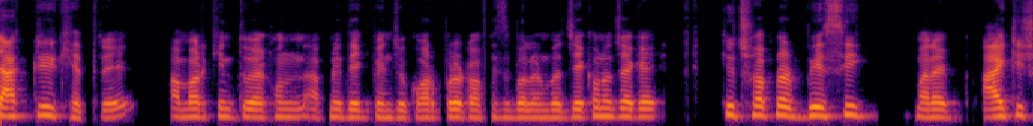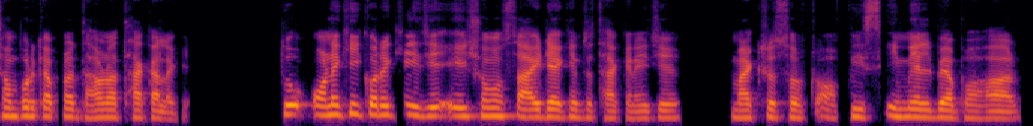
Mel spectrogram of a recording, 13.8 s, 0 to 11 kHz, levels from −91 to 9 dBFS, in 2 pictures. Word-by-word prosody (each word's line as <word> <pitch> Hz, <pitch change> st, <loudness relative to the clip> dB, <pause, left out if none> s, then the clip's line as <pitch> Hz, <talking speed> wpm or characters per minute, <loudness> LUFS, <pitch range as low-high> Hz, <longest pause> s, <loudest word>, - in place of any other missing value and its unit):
চাকরির 180 Hz, +2 st, +4 dB
ক্ষেত্রে, 155 Hz, -1 st, -4 dB, 0.4 s
আমার 165 Hz, 0 st, 0 dB
কিন্তু 165 Hz, -1 st, -5 dB
এখন 165 Hz, +1 st, -5 dB, 0.2 s
আপনি 165 Hz, +2 st, -4 dB
দেখবেন 155 Hz, 0 st, -1 dB
যে 155 Hz, -, 0 dB
কর্পোরেট 155 Hz, +1 st, +1 dB
অফিস 155 Hz, +1 st, -11 dB
বলেন 155 Hz, -1 st, 0 dB
বা 155 Hz, -, +2 dB
যেকোনো 175 Hz, +2 st, +1 dB
জায়গায় 170 Hz, -1 st, +2 dB, 0.4 s
কিছু 205 Hz, -3 st, 0 dB
আপনার 195 Hz, -2 st, +4 dB
বেসিক 190 Hz, +2 st, +4 dB, 0.4 s
মানে 160 Hz, 0 st, +3 dB, 0.4 s
আইটি 175 Hz, +3 st, +5 dB
সম্পর্কে 180 Hz, -1 st, +1 dB
আপনার 170 Hz, -1 st, -1 dB
ধারণা 155 Hz, +1 st, +2 dB
থাকা 150 Hz, -1 st, +2 dB
লাগে। 125 Hz, -, -9 dB, 0.6 s
তো -, -, +5 dB, 0.2 s
অনেকেই 210 Hz, +1 st, +3 dB
করে 205 Hz, -1 st, +6 dB
কি 215 Hz, -, -1 dB
যে 185 Hz, -, +5 dB
এই 180 Hz, -, +2 dB
সমস্ত 180 Hz, 0 st, 0 dB
আইডিয়া 160 Hz, 0 st, +5 dB
কিন্তু 155 Hz, -2 st, -2 dB
থাকে 145 Hz, 0 st, -2 dB
না 140 Hz, -, -4 dB
এই -, -, -19 dB
যে 150 Hz, -, 0 dB, 0.4 s
Microsoft 155 Hz, 0 st, 0 dB
Office, 165 Hz, +2 st, -5 dB
ইমেইল 165 Hz, -1 st, +2 dB
ব্যবহার 145 Hz, -2 st, +1 dB
165 Hz, 180 wpm, -23 LUFS, 155-180 Hz, 0.6 s, করে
